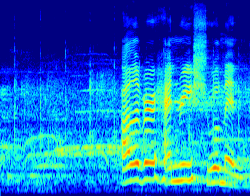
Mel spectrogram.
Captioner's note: audience cheers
